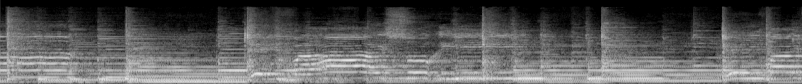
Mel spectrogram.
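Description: Acoustic guitar being strummed, with a man's voice holding long sung notes near the start, around the middle and near the end.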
